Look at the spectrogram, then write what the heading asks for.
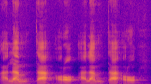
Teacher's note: Ta ro. Et la lettre ro, lorsqu'elle porte fatha, elle est emphatique.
